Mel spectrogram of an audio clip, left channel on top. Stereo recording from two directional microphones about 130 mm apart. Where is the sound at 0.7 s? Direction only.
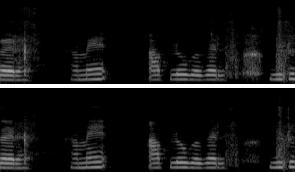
30° right (ahead or behind).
